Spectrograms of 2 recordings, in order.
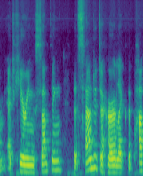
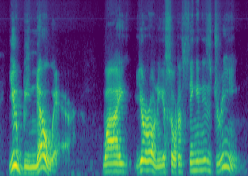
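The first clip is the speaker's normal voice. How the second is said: contemptuous, scornful delivery. Reading a story aloud, voicing a character's retort: contemptuous retort. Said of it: "retorted contemptuously".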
